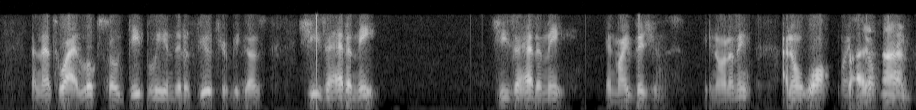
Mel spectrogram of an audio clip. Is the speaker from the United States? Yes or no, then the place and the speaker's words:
no; Ireland; I'm Irish, of course. My enemy has always been the Anglo-Saxons.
